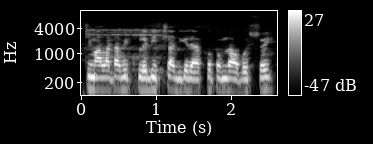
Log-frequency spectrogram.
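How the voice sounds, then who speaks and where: Priest guy telling devotees where to put offerings, quick and bossy, muffled lo-fi sound. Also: medium pitch, completely flat delivery, breathy edge. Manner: directs devotees briskly, then chants prayers. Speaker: temple priest. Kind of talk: live devotional worship vlog.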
